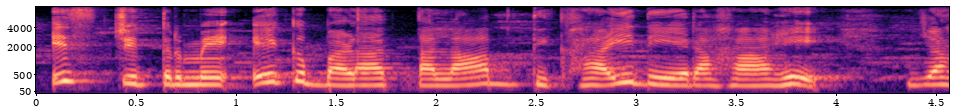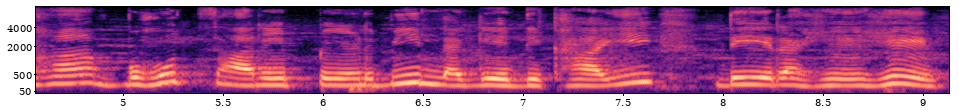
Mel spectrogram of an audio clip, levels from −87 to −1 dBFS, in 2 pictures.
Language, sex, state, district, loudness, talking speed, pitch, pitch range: Hindi, female, Madhya Pradesh, Bhopal, -16 LUFS, 130 wpm, 205 Hz, 185-230 Hz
